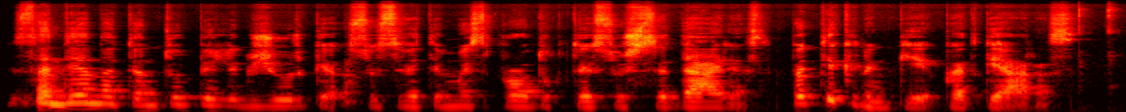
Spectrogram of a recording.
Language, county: Lithuanian, Klaipėda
